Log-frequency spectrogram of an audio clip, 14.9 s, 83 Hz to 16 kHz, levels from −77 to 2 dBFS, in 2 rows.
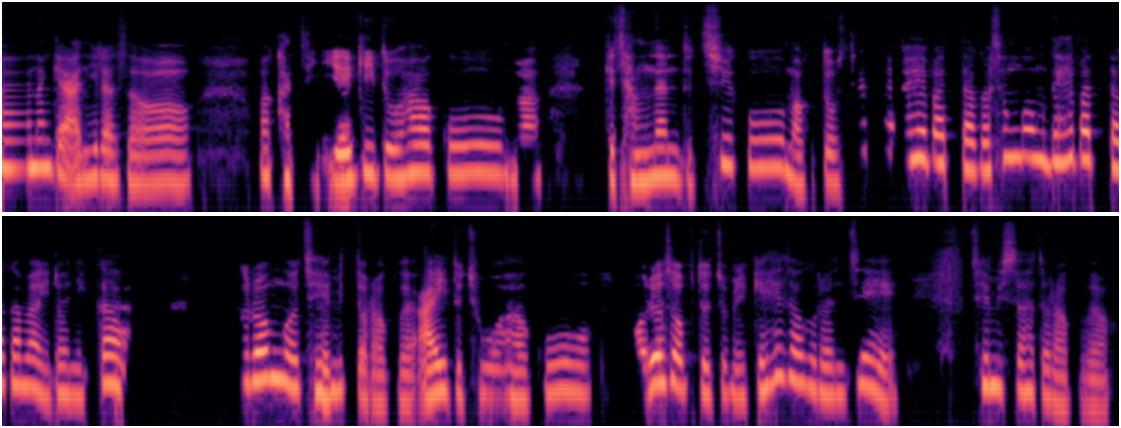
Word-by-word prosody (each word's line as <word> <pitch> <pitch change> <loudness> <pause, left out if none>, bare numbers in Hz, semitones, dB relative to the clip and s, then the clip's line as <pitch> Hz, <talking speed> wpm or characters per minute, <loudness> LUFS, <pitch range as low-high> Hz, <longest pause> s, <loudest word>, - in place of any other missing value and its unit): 하는 250 +1 +2
게 230 - 0
아니라서 175 -4 0 0.4
막 205 - -3
같이 185 -1 -5
얘기도 195 +3 +3
하고 220 0 0
막 180 0 -4 0.4
이렇게 190 - -3
장난도 190 +1 0
치고 260 - -2
막 170 -6 -1
또 180 - -3
실패도 365 - -7
해봤다가 280 -6 +2
성공도 325 +1 +1
해봤다가 295 -6 +2
막 220 -2 +1
이러니까 185 +6 0 0.8
그런 270 +2 +6
거 230 -4 +3
재밌더라고요. 170 -6 -2
아이도 180 +2 +4
좋아하고 180 +3 -5 0.2
어려서부터 220 0 +4
좀 190 +1 -7
이렇게 175 +4 -3
해서 270 0 +1
그런지 185 -2 -3 0.5
재밌어하더라고요. 190 - -3
205 Hz, 335 characters per minute, -22 LUFS, 180-250 Hz, 0.8 s, 그런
